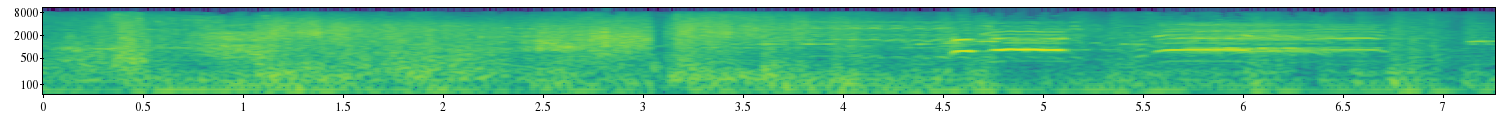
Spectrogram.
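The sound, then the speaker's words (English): Heavy booming cannon fire on a Revolutionary War battlefield, with cannonballs striking the ground as two armies march toward each other. A continuous low rumble carries one sharp blast midway, and horses whinny loudly in the later part. “The armies continue marching toward each other as cannonballs blast the ground between them. The armies are getting closer to each other and the cannon blasts continue.”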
